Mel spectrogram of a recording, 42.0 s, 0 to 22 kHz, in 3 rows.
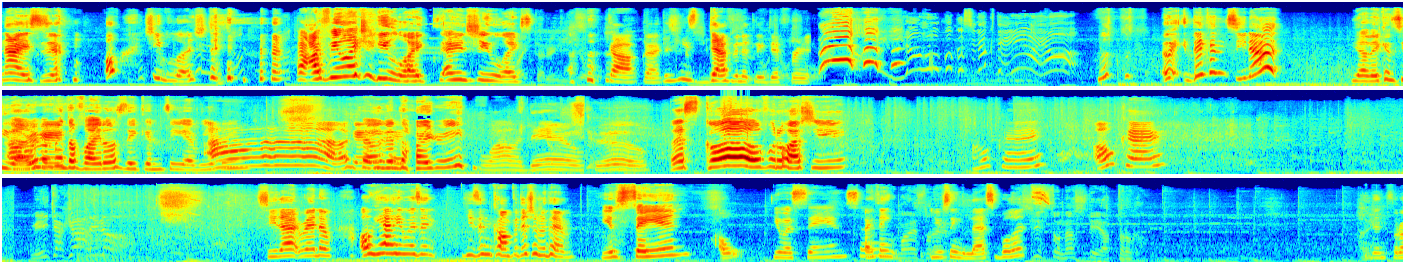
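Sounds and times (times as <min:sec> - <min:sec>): woman giggling: 0:00.5 - 0:00.8, 0:01.9 - 0:03.0, 0:05.7 - 0:06.2, 0:08.2 - 0:09.4, 0:11.0 - 0:11.3, 0:16.8 - 0:18.5
woman squealing: 0:08.1 - 0:09.5, 0:16.2 - 0:18.0
low rumble: 0:11.0 - 0:21.1, 0:31.1 - 0:36.2
person speaking: 0:13.6 - 0:22.4
short hiss: 0:29.5 - 0:30.2.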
